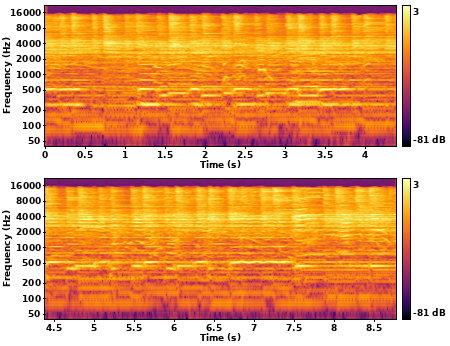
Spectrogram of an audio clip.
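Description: Live acoustic guitar and fiddle playing an instrumental break in a country song: the fiddle carries a stepping melody of held notes over strummed guitar chords, with no singing.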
